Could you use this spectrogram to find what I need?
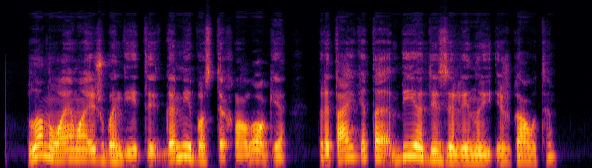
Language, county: Lithuanian, Kaunas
